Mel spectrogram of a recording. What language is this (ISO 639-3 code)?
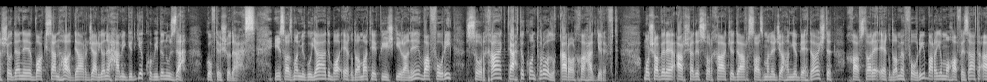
fas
